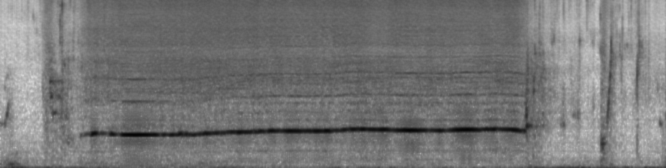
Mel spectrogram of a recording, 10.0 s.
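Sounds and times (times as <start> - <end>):
hippo blowing water: 0.7 - 8.2.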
